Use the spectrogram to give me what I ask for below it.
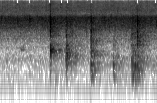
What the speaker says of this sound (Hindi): ये डाल के हम भून लेंगे।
